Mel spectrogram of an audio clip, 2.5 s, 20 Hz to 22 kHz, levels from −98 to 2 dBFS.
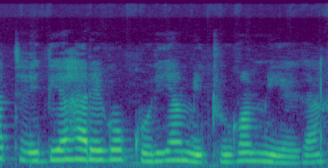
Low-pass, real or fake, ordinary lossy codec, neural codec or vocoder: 19.8 kHz; real; none; none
